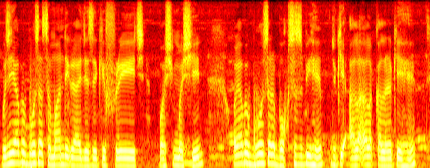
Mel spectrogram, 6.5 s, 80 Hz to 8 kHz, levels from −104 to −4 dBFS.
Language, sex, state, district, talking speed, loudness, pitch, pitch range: Hindi, male, Arunachal Pradesh, Papum Pare, 270 wpm, -13 LUFS, 140 Hz, 130-155 Hz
